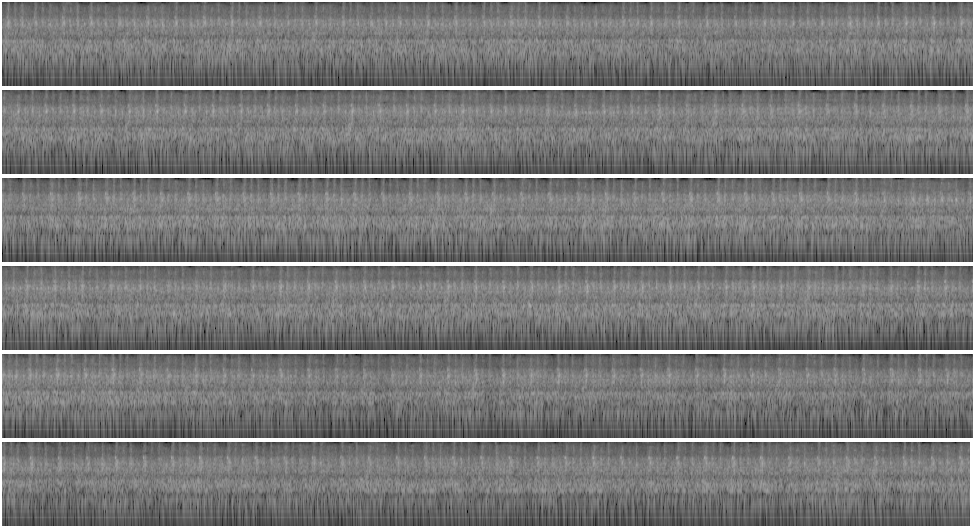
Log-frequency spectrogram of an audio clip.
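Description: MGB engine idling steadily with a loud, even intake hiss as air is drawn through its twin SU carburettors and an airflow meter held to the intakes. The uploader says the front carburettor is not drawing any air while the rear one is.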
